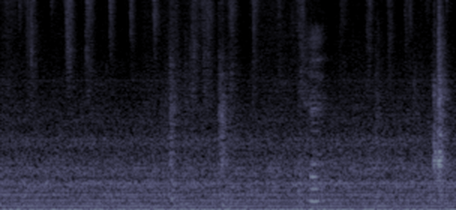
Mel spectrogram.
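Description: Bare hands pressing and kneading raw meatloaf mixture of ground beef and turkey sausage in a foil pan: faint, soft squishing and rubbing, over a steady low hum.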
